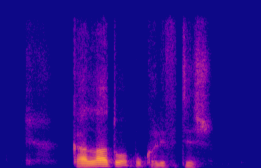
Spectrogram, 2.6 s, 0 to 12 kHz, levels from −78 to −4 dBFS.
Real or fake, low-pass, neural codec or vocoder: fake; 10.8 kHz; codec, 16 kHz in and 24 kHz out, 0.9 kbps, LongCat-Audio-Codec, four codebook decoder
